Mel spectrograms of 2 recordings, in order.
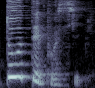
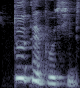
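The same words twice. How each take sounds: First: Bright upbeat refrain on Tout; sing-song mantra. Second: Said in the usual way. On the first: Retold or imitated. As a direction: Tout est possible lifted much higher, a cheerful chant. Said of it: "C'est ce que je dis à mon chéri tout le temps". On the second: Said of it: "C'est ce que je dis à mon chéri".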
